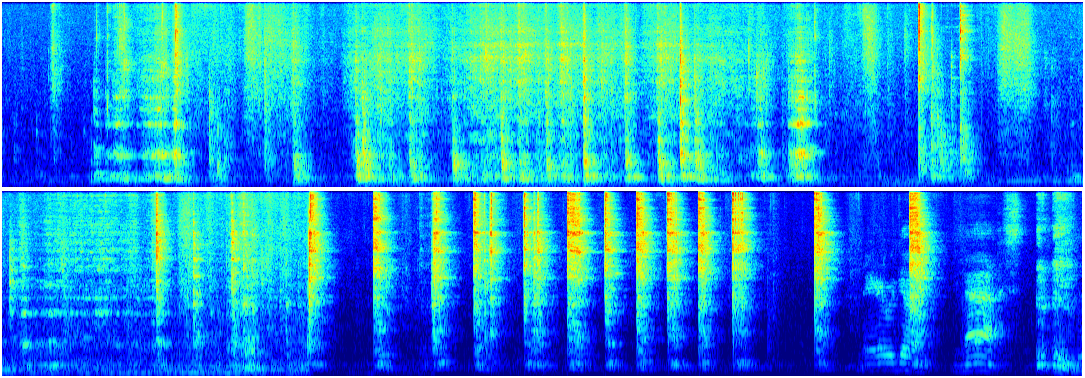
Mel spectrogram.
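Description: Wood scraping and rubbing on wood in uneven strokes as a spindle hole in a Windsor chair's arm rail is worked and the spindle fitted. Near the end comes a quick run of sharp clicks or knocks, about three a second.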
